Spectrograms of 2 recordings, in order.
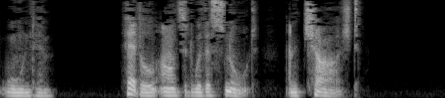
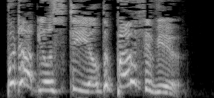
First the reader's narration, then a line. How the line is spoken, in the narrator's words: Butterwell screeched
